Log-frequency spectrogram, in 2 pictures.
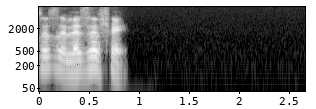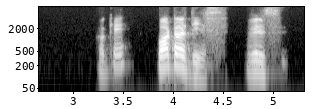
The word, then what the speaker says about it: laissez-faire: They say it is not, you have to pronounce as laissez-faire.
